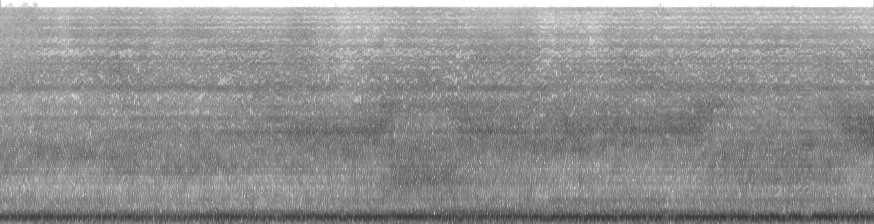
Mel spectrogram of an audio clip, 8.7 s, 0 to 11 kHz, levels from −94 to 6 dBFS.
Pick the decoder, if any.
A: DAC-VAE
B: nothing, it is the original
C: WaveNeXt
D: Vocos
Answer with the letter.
C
